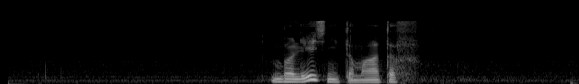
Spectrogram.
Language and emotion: Russian, neutral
